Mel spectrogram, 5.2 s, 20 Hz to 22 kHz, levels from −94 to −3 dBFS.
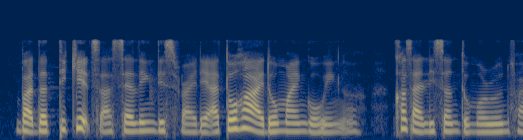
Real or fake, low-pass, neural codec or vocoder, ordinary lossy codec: real; none; none; none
